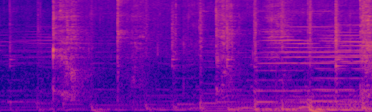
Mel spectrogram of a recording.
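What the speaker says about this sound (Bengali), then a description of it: "এটাকে আপনারা ততক্ষণ কুক করুন যতক্ষণ না টমেটোটা একটু গলে গলে আসছে" Tomato wedges cooking with salt in a pan for a Bengali katla fish curry, giving a soft continuous sizzle with repeated stirring and scraping knocks that grow a little louder toward the end, no voices.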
